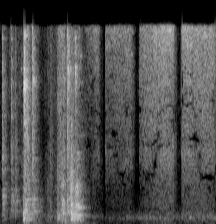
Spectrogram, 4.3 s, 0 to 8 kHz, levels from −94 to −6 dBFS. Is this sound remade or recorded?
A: recorded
